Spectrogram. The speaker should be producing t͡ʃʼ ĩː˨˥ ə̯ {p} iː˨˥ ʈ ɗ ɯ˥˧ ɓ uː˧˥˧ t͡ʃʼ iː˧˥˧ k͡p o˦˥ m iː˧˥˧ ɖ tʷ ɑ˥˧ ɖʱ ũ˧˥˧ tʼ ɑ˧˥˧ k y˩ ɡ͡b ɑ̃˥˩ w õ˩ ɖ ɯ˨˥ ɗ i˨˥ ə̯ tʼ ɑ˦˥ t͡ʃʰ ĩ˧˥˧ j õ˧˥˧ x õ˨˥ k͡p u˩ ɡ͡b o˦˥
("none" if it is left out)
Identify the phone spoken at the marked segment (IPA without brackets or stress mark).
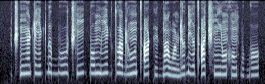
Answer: ʈ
